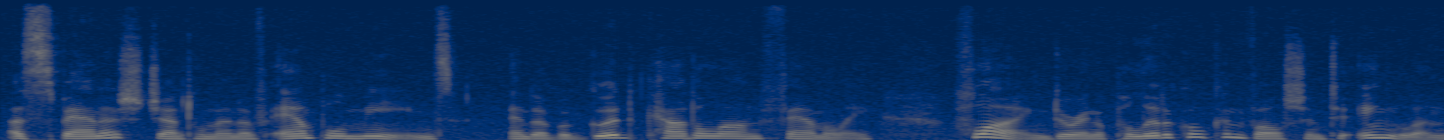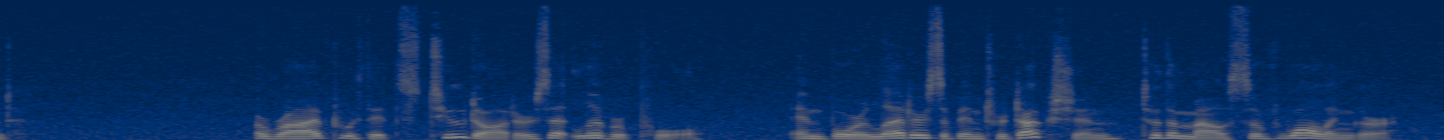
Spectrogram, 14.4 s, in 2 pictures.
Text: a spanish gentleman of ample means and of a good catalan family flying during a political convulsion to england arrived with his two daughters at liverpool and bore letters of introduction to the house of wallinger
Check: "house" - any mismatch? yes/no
yes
